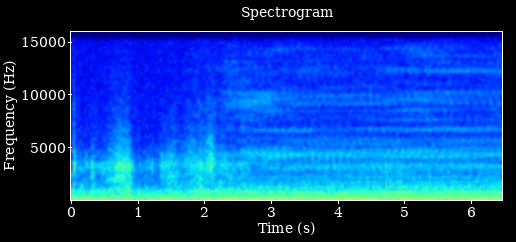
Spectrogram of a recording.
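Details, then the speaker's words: 2016 Subaru WRX STI cabin, AC/heater blower motor on its lowest speed: faint, thin high-pitched whine over steady cabin rumble; blower motor noise, fixed with OEM cover and clips. "you guys hear that noise it's driving me crazy what that noise is is the blower motor for the AC heating system um it's driving me crazy at low speeds"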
